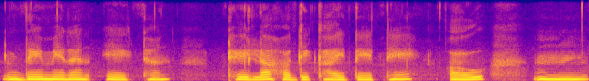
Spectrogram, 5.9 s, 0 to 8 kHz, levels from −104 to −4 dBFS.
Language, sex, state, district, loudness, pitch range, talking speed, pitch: Chhattisgarhi, female, Chhattisgarh, Jashpur, -12 LUFS, 210-220 Hz, 110 wpm, 215 Hz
